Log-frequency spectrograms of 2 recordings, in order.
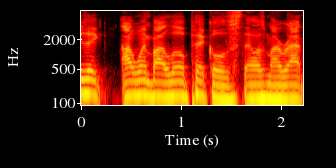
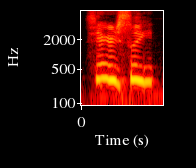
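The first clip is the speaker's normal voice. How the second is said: high, amazed mock question; surprised imitation; 14 semitones higher, 4 dB quieter, slower than usual. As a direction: squeak it out in disbelief. Imitating janitor's surprised reply.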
